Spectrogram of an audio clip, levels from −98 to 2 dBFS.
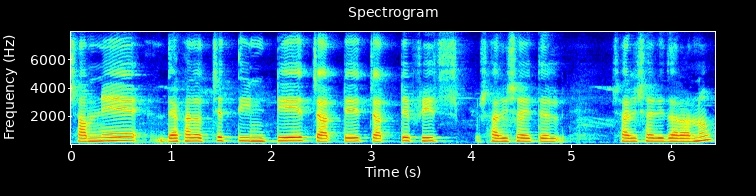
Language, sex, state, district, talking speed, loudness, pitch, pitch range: Bengali, female, Assam, Hailakandi, 110 wpm, -17 LUFS, 225 Hz, 215-240 Hz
